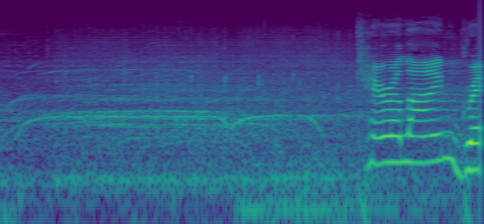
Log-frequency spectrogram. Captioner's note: audience clapping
